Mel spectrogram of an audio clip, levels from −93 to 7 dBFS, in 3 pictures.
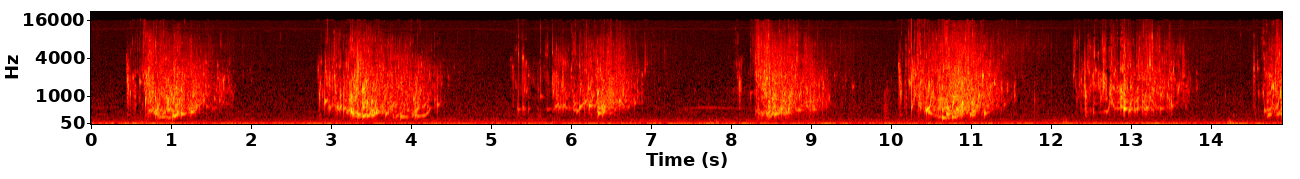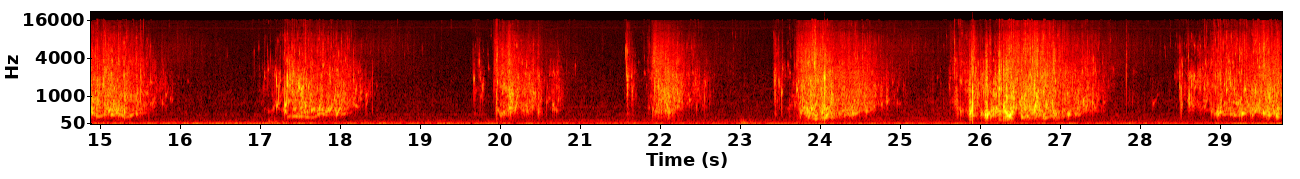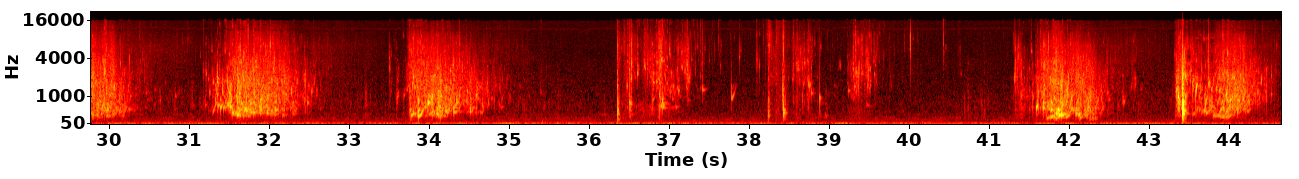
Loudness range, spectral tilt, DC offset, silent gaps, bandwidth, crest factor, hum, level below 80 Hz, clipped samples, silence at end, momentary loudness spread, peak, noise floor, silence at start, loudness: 14 LU; -2 dB/octave; under 0.1%; none; 17 kHz; 30 dB; none; -52 dBFS; under 0.1%; 0.05 s; 25 LU; 0 dBFS; -53 dBFS; 0.1 s; -27 LUFS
